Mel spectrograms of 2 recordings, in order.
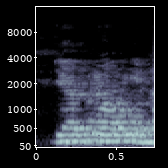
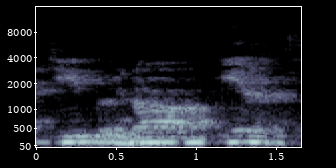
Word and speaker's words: Jibril: Jabro itu maka daa memanggil Allah Jabrailah arahkan malaikat Jibril alaih salam membacanya bisa Jabrail, bisa Jibrail, bisa Jibril bisa Jabril. Ya boleh.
